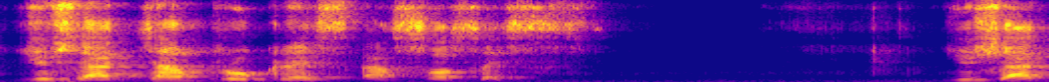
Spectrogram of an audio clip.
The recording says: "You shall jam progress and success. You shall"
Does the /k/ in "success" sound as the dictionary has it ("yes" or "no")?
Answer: no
